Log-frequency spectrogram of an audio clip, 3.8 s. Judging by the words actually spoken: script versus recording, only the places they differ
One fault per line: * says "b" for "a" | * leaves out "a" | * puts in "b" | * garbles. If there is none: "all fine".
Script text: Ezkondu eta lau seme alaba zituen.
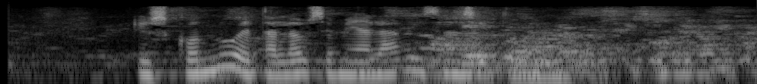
* puts in "izan"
